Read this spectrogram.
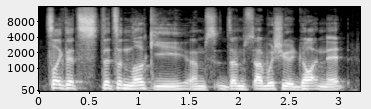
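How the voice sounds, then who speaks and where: A man's voice: mid-range voice, steady tone, quick pace, darkish tone. A man streaming a game, talking casually to his chat over a headset mic, stumbling and repeating words as he reacts. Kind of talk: casual livestream commentary while playing. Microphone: headset mic on a livestream.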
